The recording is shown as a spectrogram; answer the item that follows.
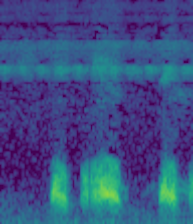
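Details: Female spotted dove, Malaysian type, calling to rouse males at a ground trap. A short coo, a longer swelling coo, then another short note, all low and husky, over a faint steady high hum.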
